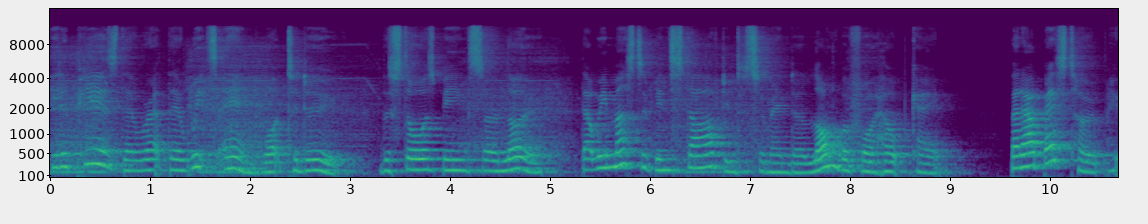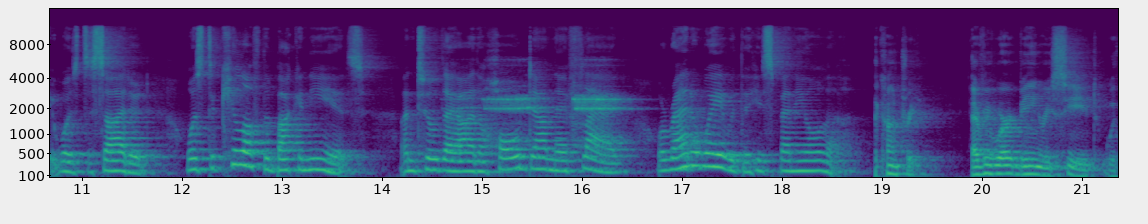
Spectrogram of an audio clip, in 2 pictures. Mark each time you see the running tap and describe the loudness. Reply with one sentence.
You can't hear the running tap here.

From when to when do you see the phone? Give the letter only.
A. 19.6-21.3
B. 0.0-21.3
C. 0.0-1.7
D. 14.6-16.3
D.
